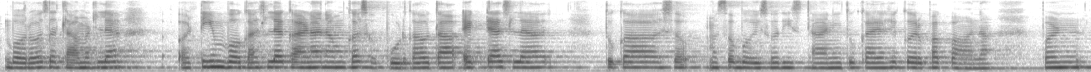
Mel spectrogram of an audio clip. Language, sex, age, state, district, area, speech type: Goan Konkani, female, 18-30, Goa, Bardez, rural, spontaneous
